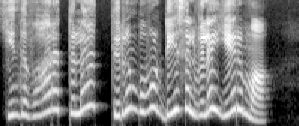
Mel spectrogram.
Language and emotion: Tamil, surprised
